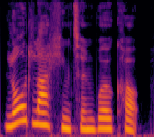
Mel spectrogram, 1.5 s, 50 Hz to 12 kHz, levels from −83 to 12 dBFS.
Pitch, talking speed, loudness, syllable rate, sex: 240 Hz, 155 wpm, -15 LUFS, 4.4 syllables/s, female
